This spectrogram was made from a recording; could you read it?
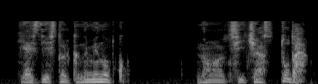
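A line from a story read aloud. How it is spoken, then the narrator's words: Whisper. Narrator (Russian): Алеша шепнул мне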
